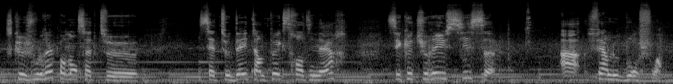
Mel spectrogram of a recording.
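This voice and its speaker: A middle-aged woman, a love coach, explaining an exercise in a calm, instructive way. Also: a little high. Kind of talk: coaching talk. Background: background music.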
